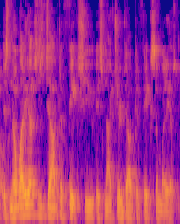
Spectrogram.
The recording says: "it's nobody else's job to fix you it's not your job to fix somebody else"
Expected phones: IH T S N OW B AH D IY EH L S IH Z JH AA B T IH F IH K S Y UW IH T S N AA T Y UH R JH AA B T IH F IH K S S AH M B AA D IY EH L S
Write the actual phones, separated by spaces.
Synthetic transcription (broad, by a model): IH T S N OW B AH D IY EH L S IH Z JH AA B T IH F IH K S Y UW IH T S N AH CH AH R JH AA B T IH F IH K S S AH M B AA D IY EH L S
